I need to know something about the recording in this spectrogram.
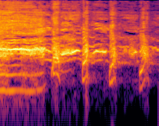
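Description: A person laughing: a high, held squeal in the first second, then a run of short, falling-pitched bursts of giggling.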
